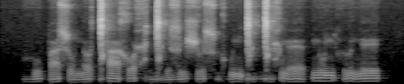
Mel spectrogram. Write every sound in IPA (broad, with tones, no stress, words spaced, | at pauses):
ɦu˩˧˩pa˩˧˩ɬo˩ nʌ˩˧˩ǀʰa˧xo˨˥ħ ɡ͡ǀe˩ɮi˩˧˩ʃɯ˩˧˩ɬ ɡʱu˩˧˩ɲɡ͡ǀe˧ɡ͡ǀɛ˨˥ħŋɛ˩˧˩ | nu˧ɲhɯ˩˧˩ ne˧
